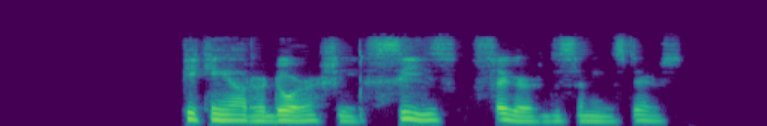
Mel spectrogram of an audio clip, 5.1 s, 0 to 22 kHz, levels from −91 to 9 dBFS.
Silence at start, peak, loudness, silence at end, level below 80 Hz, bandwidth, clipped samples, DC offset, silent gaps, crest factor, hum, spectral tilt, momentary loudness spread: 1.25 s; -4 dBFS; -21 LUFS; 0.6 s; -60 dBFS; 7.8 kHz; under 0.1%; under 0.1%; none; 18 dB; none; -5.5 dB/octave; 11 LU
